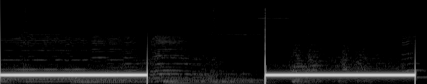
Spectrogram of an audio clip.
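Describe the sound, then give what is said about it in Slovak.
Telephone ringback tone after dialing a call: two long, steady tones of the same pitch separated by a quieter pause, each starting and ending with a sharp click. “Mám vytočené. Ano. Voláme?”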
